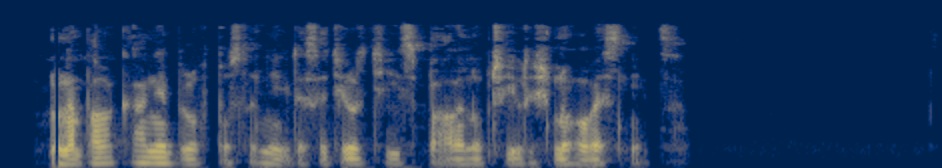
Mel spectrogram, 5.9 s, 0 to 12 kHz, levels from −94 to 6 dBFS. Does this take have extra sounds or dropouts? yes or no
no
